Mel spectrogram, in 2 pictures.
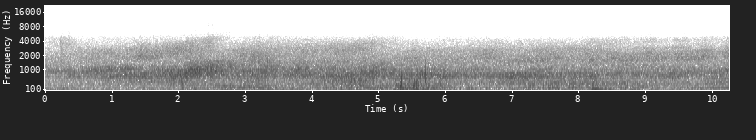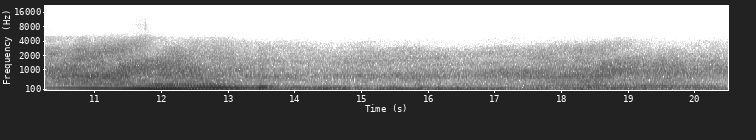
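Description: Steady outdoor background noise, with an engine passing by: it swells to its loudest about twelve seconds in, its note falling as it goes past, then fades.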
